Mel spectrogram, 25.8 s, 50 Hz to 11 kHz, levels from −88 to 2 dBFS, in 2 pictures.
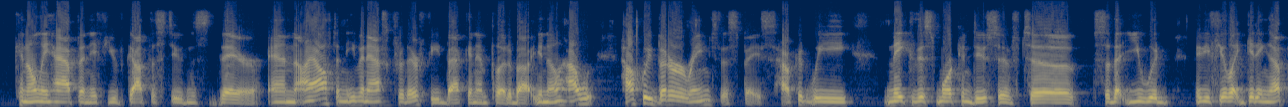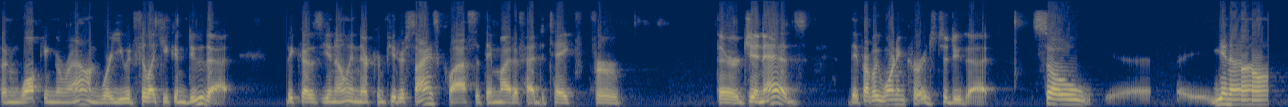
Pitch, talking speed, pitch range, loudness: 110 Hz, 205 wpm, 100-120 Hz, -26 LUFS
